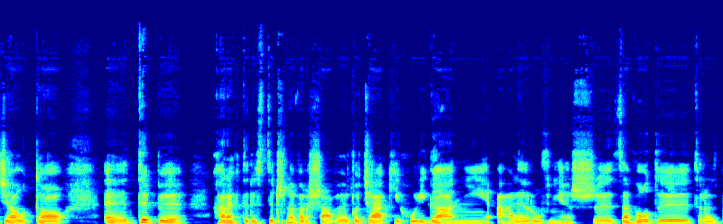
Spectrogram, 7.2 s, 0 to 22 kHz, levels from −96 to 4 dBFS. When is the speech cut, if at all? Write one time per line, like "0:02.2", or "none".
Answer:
0:03.5

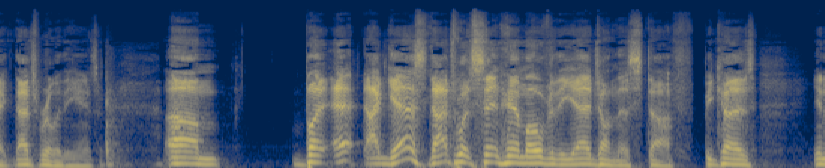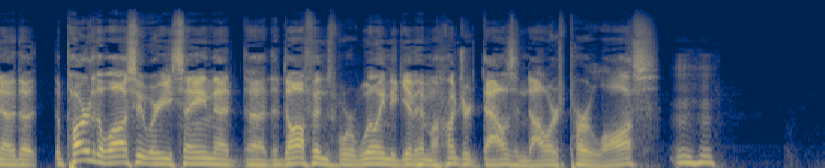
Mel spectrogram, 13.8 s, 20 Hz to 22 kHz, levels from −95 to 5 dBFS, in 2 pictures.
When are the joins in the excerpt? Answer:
0:07.2

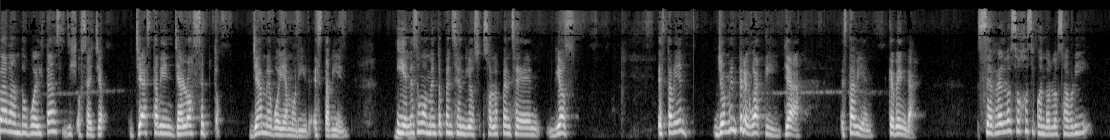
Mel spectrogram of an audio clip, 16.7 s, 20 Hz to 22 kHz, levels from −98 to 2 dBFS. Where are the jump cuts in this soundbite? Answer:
0:01.1

